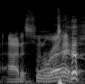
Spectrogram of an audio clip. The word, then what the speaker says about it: Addison Rae: Her name rhymes with that is gay. Yeah, Addison Rae.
